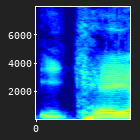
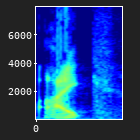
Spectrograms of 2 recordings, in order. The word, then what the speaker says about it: Ike: Um, Graham EK, I got scolded on TikTok for calling him Graham Ike.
